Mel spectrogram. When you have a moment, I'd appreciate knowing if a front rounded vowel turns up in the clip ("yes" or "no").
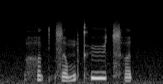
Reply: yes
